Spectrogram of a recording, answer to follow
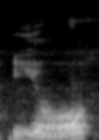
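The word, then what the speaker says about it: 有: यो, पहले आवाज़ डिप हो रही है, उसके बाद ऊपर की तरफ जा रही है। यो, आसानी से याद रखने के लिए यो हनी सिंह वाला यो जो है, इस प्रोनाउंसिएशन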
